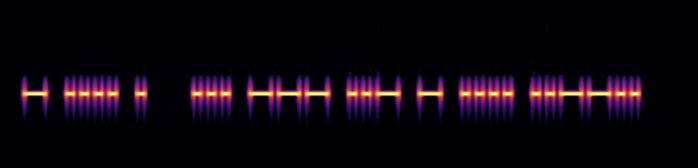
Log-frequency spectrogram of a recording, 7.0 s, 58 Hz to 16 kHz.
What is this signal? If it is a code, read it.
Morse code, heard as a keyed tone, about 17 wpm, 700 Hz. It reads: THE SOUTH?
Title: Sentences from Top 1000 Words - Review Part 2 - 17wpm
